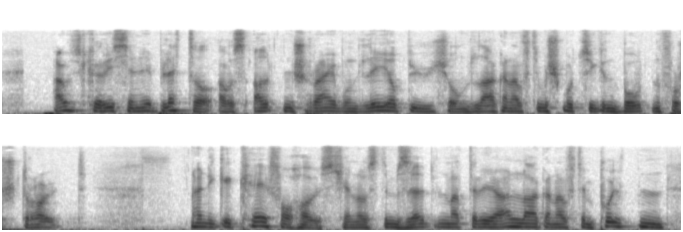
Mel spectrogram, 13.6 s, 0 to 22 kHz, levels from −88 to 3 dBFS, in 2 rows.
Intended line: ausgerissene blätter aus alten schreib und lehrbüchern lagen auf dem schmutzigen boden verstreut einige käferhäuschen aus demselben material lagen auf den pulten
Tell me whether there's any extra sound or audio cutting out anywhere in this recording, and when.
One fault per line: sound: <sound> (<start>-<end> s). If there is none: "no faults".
no faults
